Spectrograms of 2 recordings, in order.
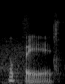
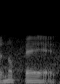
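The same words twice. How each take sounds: First: Mock deep voice. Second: Said in the usual way. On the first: Gamer repeating his verdict on the over, mock deep. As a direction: drop way low for a mock gruff "Not bad.".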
